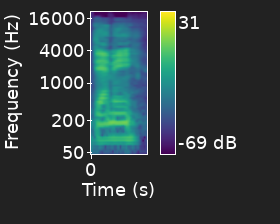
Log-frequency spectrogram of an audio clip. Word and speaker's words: Demi: than competent performance from Demi Moore. You know, it really ought to be pronounced Demi. You know, like half the size, inferior.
